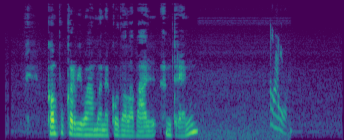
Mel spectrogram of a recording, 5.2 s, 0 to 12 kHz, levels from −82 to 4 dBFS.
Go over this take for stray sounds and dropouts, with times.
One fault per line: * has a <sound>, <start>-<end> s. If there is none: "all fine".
* has a chirp, 4.1-4.3 s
